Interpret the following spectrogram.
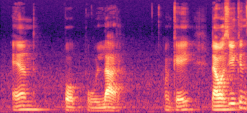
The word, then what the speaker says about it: popular: Now if you notice, it's also the last, right? The last syllable that's pronounced the strongest. Celular, familiar, particular, peculiar, and popular.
